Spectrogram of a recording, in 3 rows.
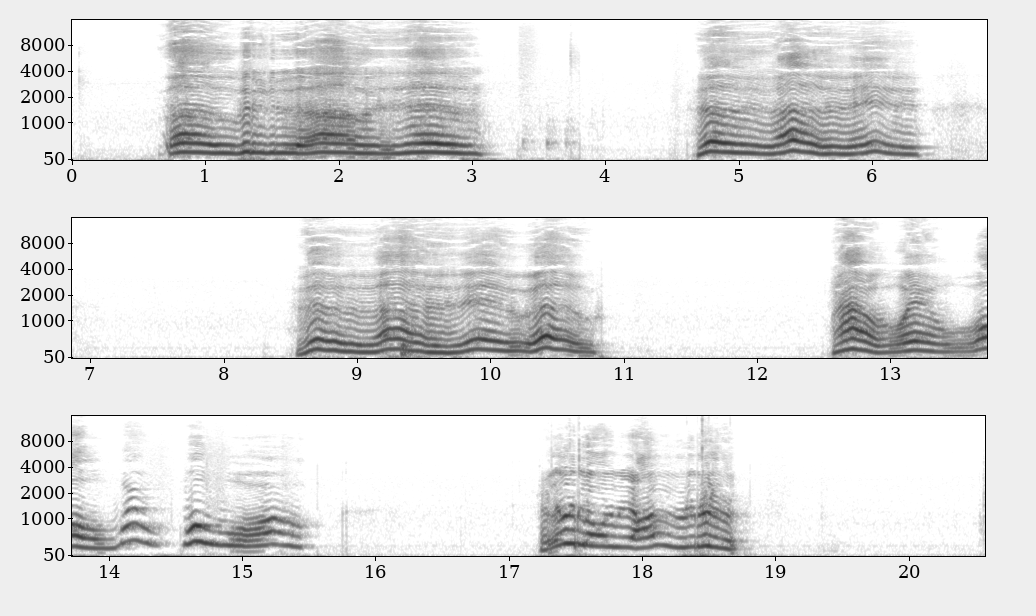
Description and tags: dazed and confused voice
I´m making some weird "dazed" sounds (as in a cartoon). Terrible fail? Up to you to decide :D
astonished, character, clear, confused, confusion, daze, de, design, element, fantasy, focusrite, forte, high, magical, male, mouth, nt1-a, quality, r, raw, recording, sound, speech, unprocessed, utterance, versatile, vocal, voice, weird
